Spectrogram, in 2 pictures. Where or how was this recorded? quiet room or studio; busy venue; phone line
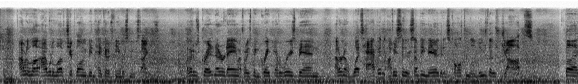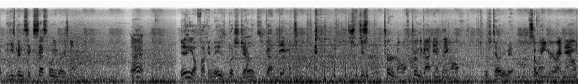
busy venue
